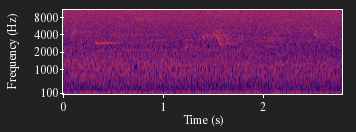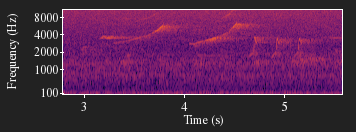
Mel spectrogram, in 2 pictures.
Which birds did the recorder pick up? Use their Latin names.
Dumetella carolinensis, Cardinalis cardinalis, Corvus brachyrhynchos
